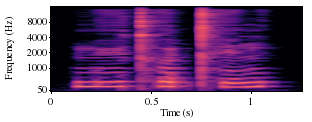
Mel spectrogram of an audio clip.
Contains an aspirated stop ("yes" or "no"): yes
